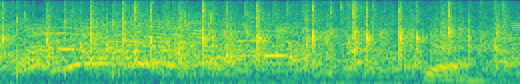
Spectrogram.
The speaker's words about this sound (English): Some of y'all clapping, but there are going to be some people who won't be clapping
